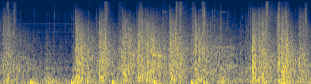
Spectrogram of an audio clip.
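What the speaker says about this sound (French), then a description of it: "Ouh, il m'a tiré dans le cerveau." Gunfire from the Mafia video game crackles in a dense run of sharp shots, roughly a dozen bursts in six seconds over a constant loud background of in-game noise, with no one speaking.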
